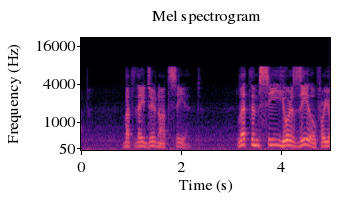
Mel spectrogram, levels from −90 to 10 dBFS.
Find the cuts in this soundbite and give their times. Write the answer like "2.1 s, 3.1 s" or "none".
none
